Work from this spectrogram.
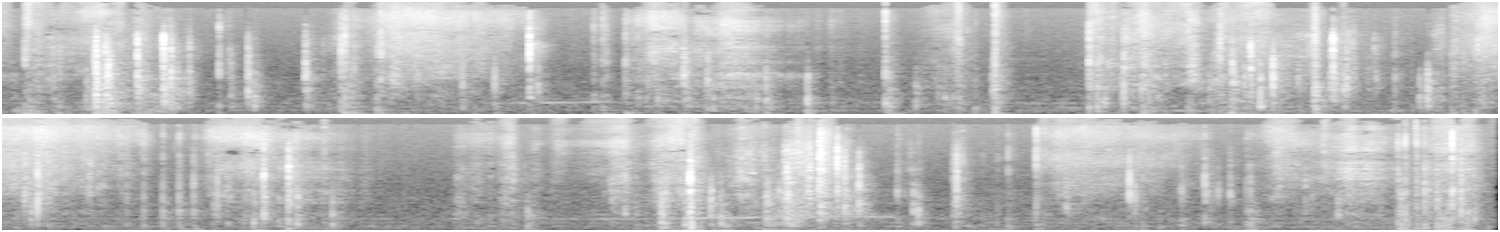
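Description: Long nails and fingertips rub the pages of an open glossy paper magazine while its pages are turned. Crisp, bright crinkling and scratchy rustles come in bursts with many short, sharp ticks, separated by brief quieter pauses.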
